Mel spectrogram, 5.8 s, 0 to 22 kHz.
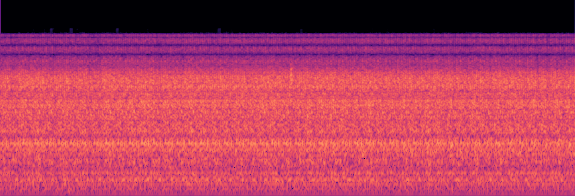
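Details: Oliver 1850 diesel tractor after a cold start, gauges showing charging: steady idle with an even, unhurried beat under heavy background hiss. Normal idle.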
